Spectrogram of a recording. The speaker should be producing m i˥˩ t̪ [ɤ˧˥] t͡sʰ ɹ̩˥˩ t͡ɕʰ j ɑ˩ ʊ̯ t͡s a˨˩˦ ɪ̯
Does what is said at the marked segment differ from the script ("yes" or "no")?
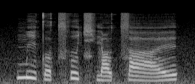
yes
